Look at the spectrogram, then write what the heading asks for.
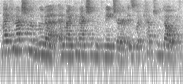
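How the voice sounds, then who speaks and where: A woman giving an earnest, emphatic dramatic reading of a first-person monologue, with deliberate pauses. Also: a little high, expressive, fairly bright tone. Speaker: reader performing an activist's first-person testimony. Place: large indoor event space, distant microphone. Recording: echoey hall from far off, faint noise.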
